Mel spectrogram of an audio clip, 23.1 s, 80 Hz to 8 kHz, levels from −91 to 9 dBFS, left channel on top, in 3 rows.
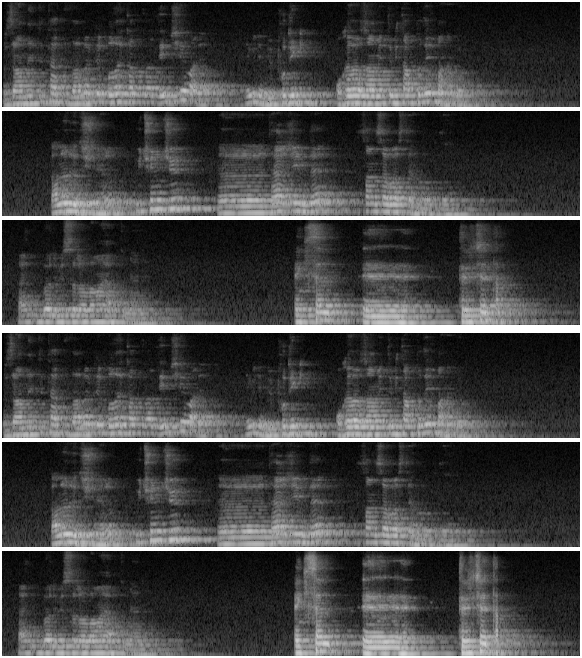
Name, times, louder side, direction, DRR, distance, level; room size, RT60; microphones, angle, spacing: voice 1, 0.0-2.9 3.2-4.0 4.5-6.2 8.4-10.2 10.6-12.1 12.5-13.9 15.6-17.3, equal, ahead, 2 dB, 0.6 m, -24 dB
voice 2, 19.3-19.8 20.2-20.9 21.5-22.0, right 3 dB, 70° right, 10 dB, 0.3 m, -17 dB
6.6 x 5.4 x 2.9 m, 1.3 s
head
